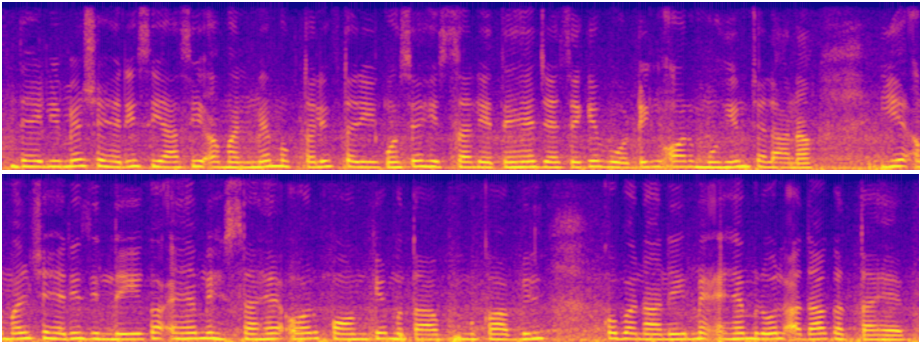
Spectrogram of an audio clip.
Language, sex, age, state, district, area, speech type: Urdu, female, 18-30, Delhi, East Delhi, urban, spontaneous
